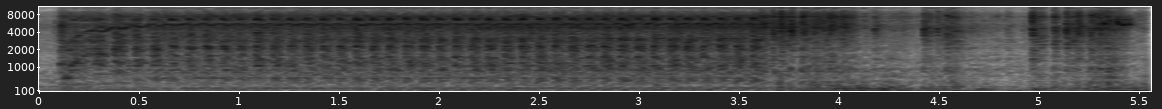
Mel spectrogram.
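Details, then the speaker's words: 1970 Chevy Chevelle station wagon, small-block 350 V8, freshly rebuilt and street-ready: cranks and catches at once, even lumpy idle, then several sharp clean revs with no tapping; normal start and idle. "Woo! She's spicy. Wow. It's a little bit heavy. I don't like to step on. It sounds like a Chevelle."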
